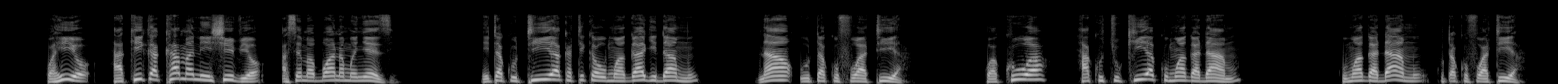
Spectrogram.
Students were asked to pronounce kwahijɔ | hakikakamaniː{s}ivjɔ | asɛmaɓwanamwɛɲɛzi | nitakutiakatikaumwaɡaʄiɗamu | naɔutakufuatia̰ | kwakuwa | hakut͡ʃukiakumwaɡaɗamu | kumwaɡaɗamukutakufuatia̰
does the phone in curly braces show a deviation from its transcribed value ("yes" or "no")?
yes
